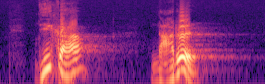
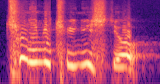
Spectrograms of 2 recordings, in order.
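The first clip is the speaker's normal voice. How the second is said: high, drawn-out, assured reply; reenacted self-assured declaration; confident answer; 11 semitones higher, 4 dB louder than usual. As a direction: answer boldly, pitched well up. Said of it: "자신 있게".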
